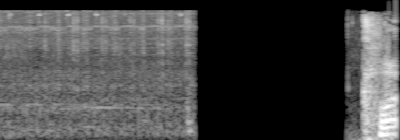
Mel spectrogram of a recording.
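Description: BENEXMART smart roller-blind motor on a chained blind, running faintly with a thin steady whine as it raises the blind and cutting off about a second in, as the blind reaches the top. A man's voice starts near the end.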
